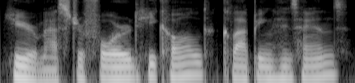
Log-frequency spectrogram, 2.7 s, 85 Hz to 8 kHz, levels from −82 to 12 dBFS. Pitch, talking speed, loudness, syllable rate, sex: 105 Hz, 180 wpm, -16 LUFS, 4.7 syllables/s, male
